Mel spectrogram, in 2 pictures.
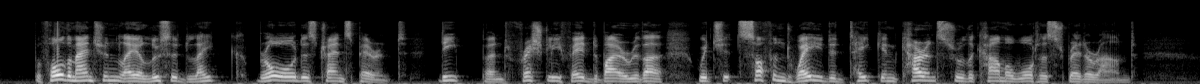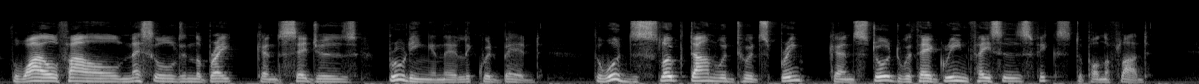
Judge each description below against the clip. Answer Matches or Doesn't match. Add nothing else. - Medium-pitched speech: Matches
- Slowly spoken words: Doesn't match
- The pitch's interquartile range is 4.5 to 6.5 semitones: Matches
